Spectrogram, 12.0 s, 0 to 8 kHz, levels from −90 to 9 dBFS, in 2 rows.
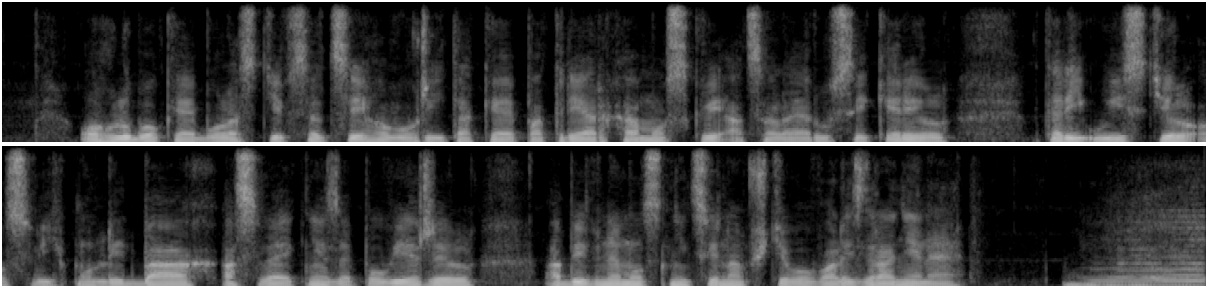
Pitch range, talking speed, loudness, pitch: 100-115 Hz, 135 wpm, -26 LUFS, 110 Hz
